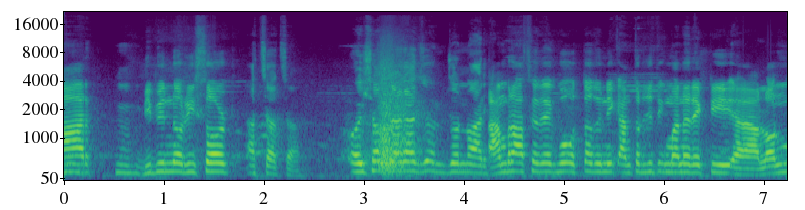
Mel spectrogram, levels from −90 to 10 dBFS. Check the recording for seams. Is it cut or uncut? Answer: uncut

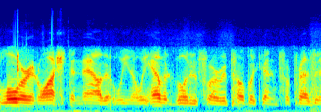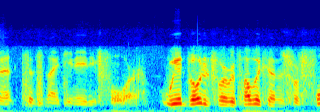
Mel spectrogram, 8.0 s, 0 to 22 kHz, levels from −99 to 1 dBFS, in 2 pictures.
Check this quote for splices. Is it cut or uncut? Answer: uncut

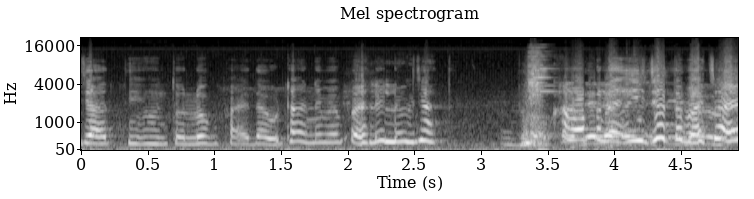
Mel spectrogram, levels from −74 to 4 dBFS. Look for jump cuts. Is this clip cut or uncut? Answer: uncut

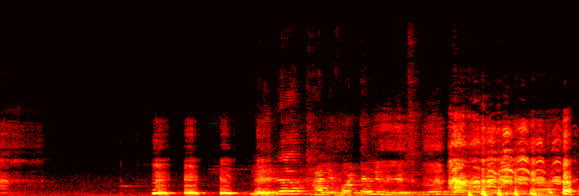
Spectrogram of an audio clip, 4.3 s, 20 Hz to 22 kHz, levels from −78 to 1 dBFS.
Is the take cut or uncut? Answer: uncut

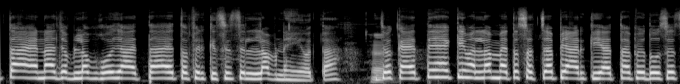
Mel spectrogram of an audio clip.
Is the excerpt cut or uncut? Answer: uncut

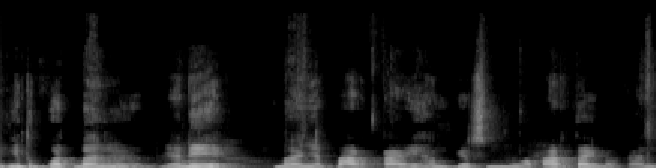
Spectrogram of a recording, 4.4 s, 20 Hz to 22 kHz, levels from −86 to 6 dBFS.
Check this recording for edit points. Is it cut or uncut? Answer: cut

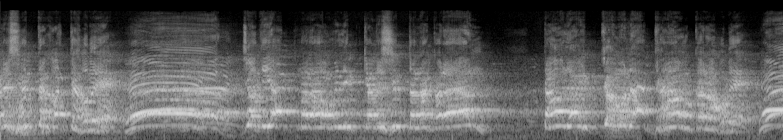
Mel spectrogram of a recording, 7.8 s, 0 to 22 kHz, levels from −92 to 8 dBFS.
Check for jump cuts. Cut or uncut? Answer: uncut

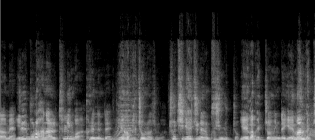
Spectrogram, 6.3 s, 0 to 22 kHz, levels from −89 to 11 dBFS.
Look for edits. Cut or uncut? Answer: cut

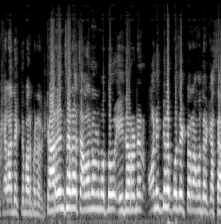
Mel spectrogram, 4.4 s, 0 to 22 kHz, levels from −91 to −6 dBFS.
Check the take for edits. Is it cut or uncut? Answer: cut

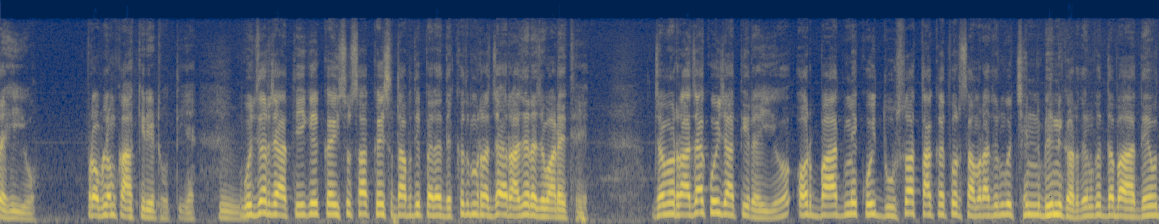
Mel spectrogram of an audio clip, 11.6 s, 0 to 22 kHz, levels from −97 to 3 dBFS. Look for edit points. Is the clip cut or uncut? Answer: uncut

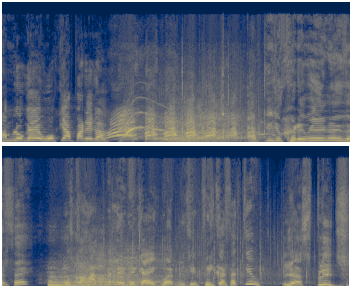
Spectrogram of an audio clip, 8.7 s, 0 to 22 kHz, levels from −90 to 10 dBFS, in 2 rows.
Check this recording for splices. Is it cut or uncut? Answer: cut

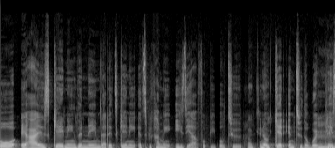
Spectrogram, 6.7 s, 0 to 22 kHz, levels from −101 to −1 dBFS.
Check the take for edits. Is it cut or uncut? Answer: uncut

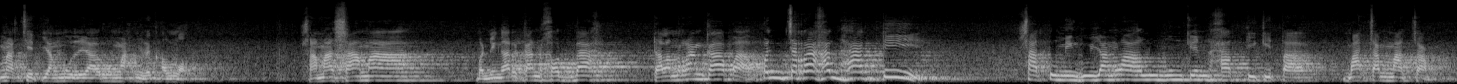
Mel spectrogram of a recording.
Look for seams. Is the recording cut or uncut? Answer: uncut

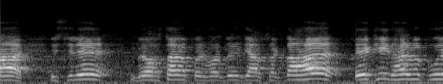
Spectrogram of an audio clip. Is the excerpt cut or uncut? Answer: cut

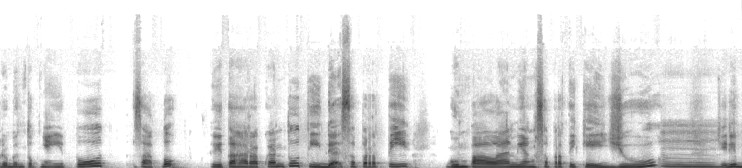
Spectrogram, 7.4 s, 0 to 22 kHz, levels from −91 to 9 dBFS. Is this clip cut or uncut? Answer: uncut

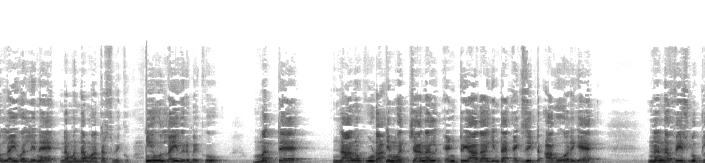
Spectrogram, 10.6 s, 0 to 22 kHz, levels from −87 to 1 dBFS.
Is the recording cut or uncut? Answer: cut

